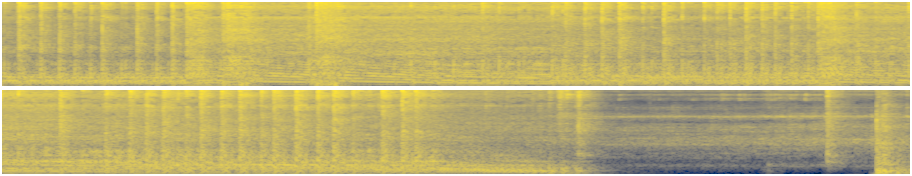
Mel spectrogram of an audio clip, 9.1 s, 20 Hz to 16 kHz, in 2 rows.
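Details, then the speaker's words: Buckin's ported XL 922 Super chainsaw, an old saw, warming up on a restart: crisp two-stroke buzz rising and falling cleanly with gentle throttle blips while the cylinder is felt for heat, no stumble or misfire; normal running. "Let's see how this thing restarts. Watch what I do here. I blip the throttle, I slowly warm it up."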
